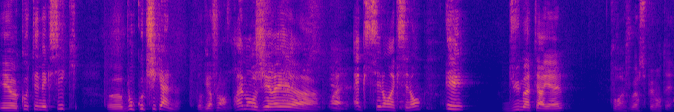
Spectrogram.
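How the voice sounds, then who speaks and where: A man's high voice with an enthusiastic tone, very wide pitch swings and big swings in loudness, long, frequent pauses, dry and close with no echo. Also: moderate pace. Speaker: board game shop staff presenting games. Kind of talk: product presentation video. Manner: enthusiastic salesy.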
